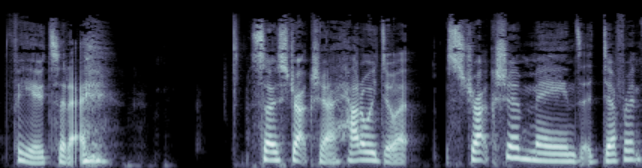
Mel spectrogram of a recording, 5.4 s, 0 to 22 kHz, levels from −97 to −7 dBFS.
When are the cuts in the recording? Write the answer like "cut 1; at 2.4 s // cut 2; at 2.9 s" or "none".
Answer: none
